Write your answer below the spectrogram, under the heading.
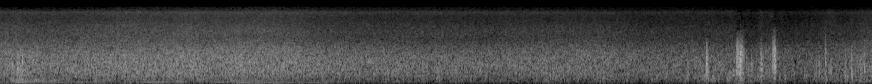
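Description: Rough Atlantic surf breaking against a harbour breakwater: a steady rush of waves and spray with wind. A few short, sharp clicks near the end.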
